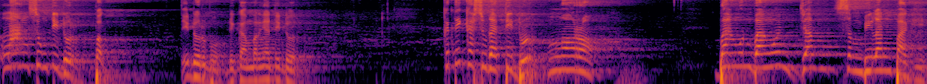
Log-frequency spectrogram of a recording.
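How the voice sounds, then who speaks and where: A man preaching a comic village sermon, telling a story and acting out the dialogue. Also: high-pitched. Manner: animated storyteller acting out dialogue, addressing mothers. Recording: echoey hall with long reverb.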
